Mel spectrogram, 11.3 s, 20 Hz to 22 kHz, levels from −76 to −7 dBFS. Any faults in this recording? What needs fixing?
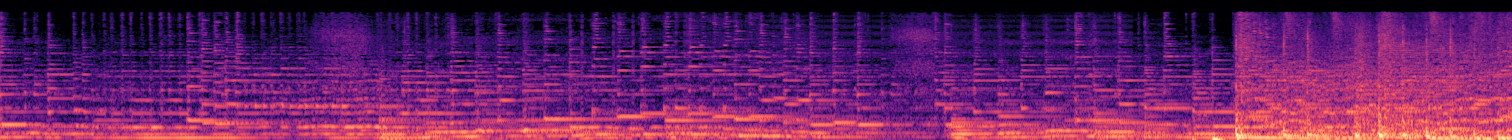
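From 4.27 to 5.08 s there are GSM signalling bursts: a galloping dit-dit-dit of short 217 Hz buzzes, at around 15 dB under the audio. A nearby 2G phone is sending brief radio bursts while it sets up a connection, and the audio circuit rectifies them. Keep phones well away from the mic, cables and preamp, or switch them to flight mode.

Then from 5.13 to 8.50 s it turns into a steady GSM phone buzz, a hard, raspy 217 Hz tone with lots of harmonics sitting about 24 dB below the audio. The phone is now in a call and transmitting continuously at that rate, and the circuitry demodulates those pulses too. Shielded, balanced cabling and RF filtering on the inputs would help, but distance from the handset is the real cure.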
